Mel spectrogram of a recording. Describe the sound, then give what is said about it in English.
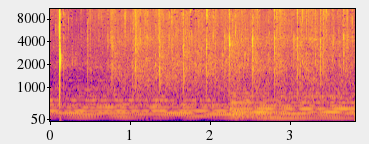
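A crowd claps in a scattered, uneven patter over sustained keyboard chords, with one sharp, loud clap right at the start and steady applause continuing underneath the music. “Well, now don't clap until I tell you what it takes.”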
